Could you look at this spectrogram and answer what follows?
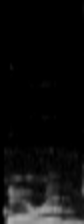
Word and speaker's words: gorm: The word for blue, it's spelled Gorm, but it's pronounced Gorim.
